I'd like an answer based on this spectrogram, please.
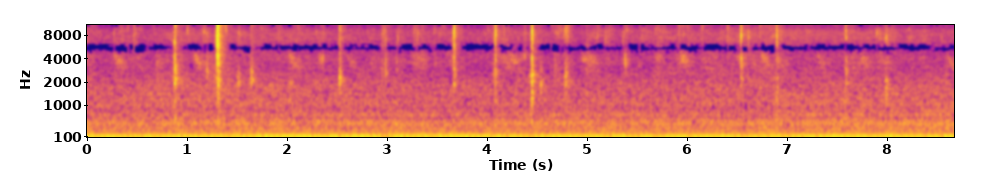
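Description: A cat eating shredded chicken from a plate: scattered faint chewing clicks and smacks, with one sharper click about a second in, over a steady low hum.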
